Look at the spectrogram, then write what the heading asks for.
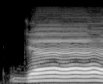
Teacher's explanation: pada lafal bacaan jaahum ini wajib kita panjangkan sepanjang empat atau lima harakat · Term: mad wajib muttasil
